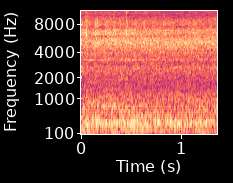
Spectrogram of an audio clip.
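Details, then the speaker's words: Custom Oliver 50 gravity table for hemp heart processing, speed turned down to 30, not bolted down: steady hissy rumble with even deck shaking and no knocks or scrapes; normal smooth running. "we can slow it down even the deck shaking there everything hums along there are no irregular"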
